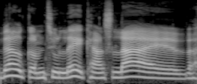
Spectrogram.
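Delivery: vampire voice with Live drawn out. Podcast host opening the Halloween episode in a vampire voice. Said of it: "that was my alter ego vampire voice".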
